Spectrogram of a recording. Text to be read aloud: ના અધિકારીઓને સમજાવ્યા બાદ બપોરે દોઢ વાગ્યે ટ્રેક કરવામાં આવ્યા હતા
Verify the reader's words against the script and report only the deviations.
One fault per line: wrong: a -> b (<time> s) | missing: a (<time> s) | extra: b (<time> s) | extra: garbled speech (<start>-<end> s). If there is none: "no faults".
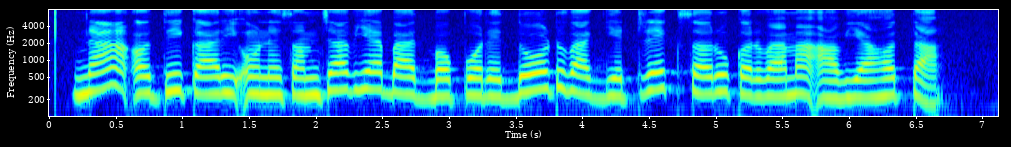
extra: શરૂ (4.8 s)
